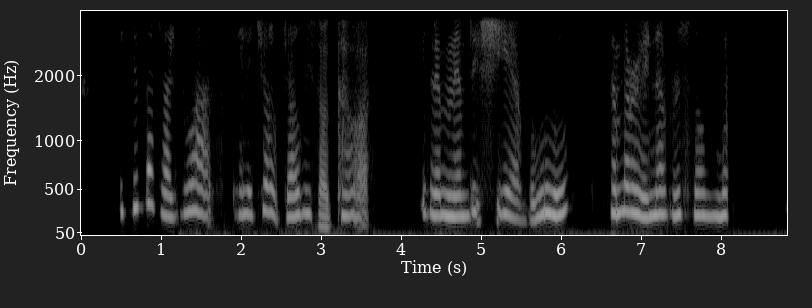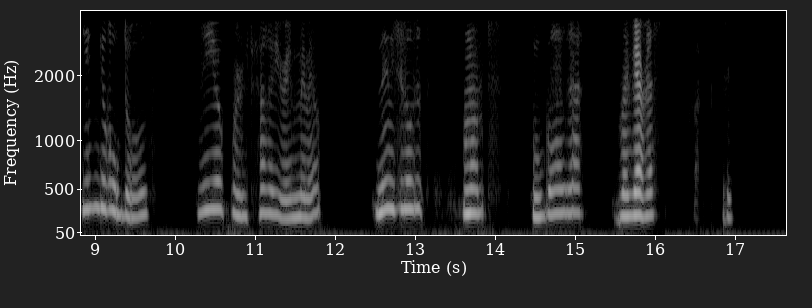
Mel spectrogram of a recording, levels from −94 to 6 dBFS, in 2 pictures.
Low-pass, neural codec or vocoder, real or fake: 3.6 kHz; codec, 16 kHz in and 24 kHz out, 0.4 kbps, LongCat-Audio-Codec, four codebook decoder; fake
